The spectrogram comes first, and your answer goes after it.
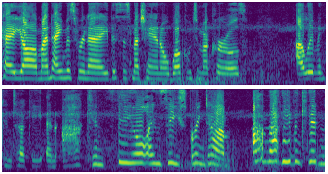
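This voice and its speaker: Moderate pace from a woman with a high pitch, dry sound with no echo and light background noise. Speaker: dog owner vlogger. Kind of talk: casual vlog chat. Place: garden. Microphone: phone near.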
